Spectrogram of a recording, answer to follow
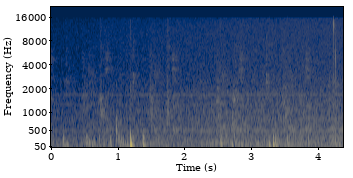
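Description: Quiet room with a few soft, irregularly spaced low thumps and clicks, the loudest a little over a second in: handling noise from a handheld interview microphone.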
